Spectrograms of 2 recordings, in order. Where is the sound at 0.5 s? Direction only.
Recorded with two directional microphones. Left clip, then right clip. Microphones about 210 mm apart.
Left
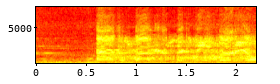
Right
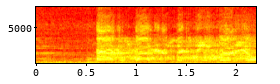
Centre (ahead or behind).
